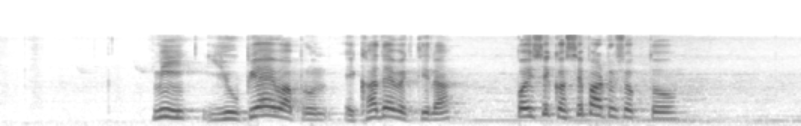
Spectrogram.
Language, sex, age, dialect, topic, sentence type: Marathi, male, 25-30, Standard Marathi, banking, question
